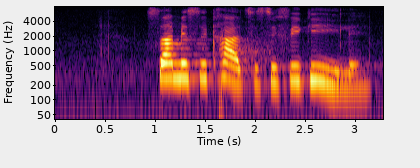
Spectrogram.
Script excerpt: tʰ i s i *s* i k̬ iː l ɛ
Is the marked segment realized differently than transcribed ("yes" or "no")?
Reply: yes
